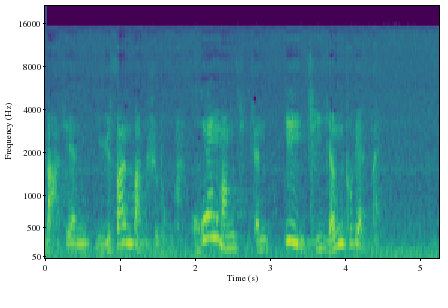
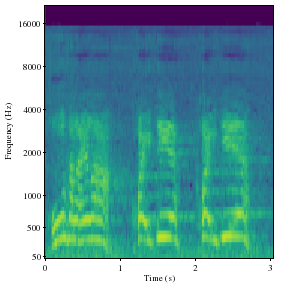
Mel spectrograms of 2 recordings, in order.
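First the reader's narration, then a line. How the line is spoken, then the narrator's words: Calling out. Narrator (Chinese): 悟空叫道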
